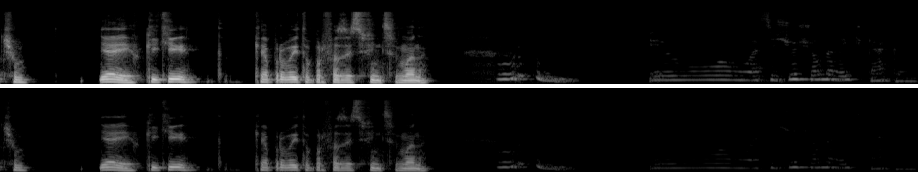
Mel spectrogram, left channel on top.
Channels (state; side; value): quieter; right; 12.0 dB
